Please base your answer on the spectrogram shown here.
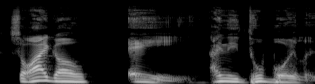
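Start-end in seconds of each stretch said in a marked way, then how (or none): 1.2-3.1 put-on old-timer New Jersey accent, pitched very low. Retelling calling his unaware father-in-law's plumbing business, in an older Jersey City accent. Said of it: "So they all sound exactly like this".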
